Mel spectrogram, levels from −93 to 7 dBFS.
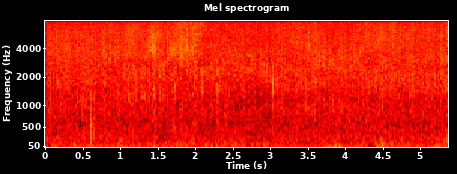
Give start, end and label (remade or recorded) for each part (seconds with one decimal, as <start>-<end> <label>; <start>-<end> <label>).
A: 0.0-1.3 recorded; 1.3-3.0 remade; 3.0-5.4 recorded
